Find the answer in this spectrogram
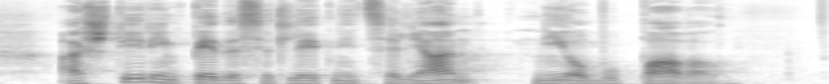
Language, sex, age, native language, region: Slovenian, male, 30-49, Slovenian, Savinja region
